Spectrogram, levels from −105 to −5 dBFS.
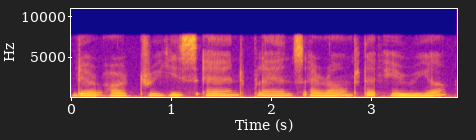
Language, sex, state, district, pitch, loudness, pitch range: English, female, Assam, Kamrup Metropolitan, 235 Hz, -14 LUFS, 220-260 Hz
